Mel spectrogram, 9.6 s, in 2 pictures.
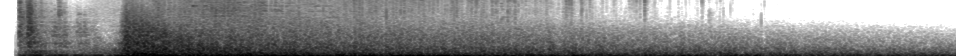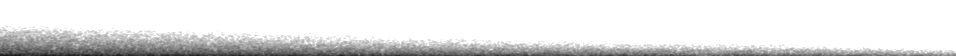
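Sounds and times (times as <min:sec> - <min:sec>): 
explosion: 0:00.1 - 0:06.6.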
